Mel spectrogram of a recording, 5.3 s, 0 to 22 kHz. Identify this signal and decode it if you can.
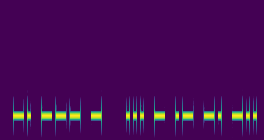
Morse code, heard as a keyed tone, about 17 wpm, 700 Hz. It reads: NOT STAND
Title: Sentences from Top 1000 Words - Review Part 1 - 17wpm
